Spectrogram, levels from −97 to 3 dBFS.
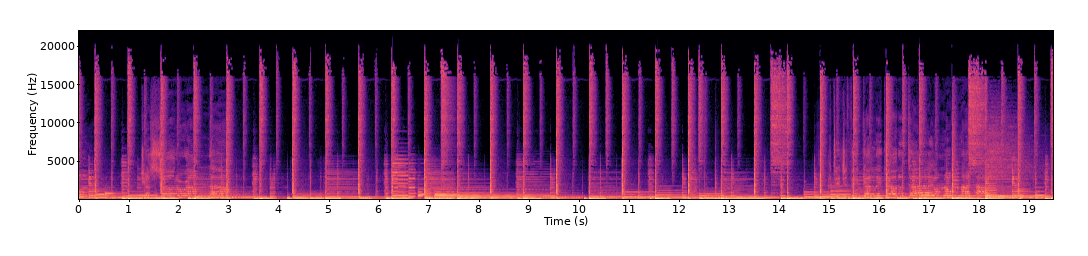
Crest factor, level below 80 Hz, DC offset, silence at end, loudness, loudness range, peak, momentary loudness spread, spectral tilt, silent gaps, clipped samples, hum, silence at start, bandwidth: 16 dB; -20 dBFS; under 0.1%; 0 s; -18 LUFS; 2 LU; 0 dBFS; 7 LU; -6 dB/octave; none; under 0.1%; none; 0 s; over 20 kHz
